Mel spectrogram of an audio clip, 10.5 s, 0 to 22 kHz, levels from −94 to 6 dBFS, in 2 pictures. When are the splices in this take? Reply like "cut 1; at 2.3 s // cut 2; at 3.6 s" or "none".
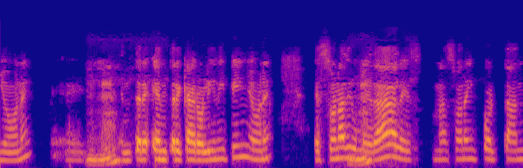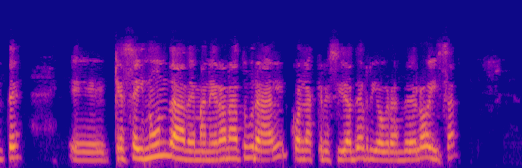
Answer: none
